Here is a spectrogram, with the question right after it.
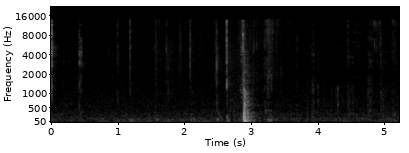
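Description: A box-cutter blade scrapes and shaves the surface of a solid green soap bar held in the hand. Short, dry, crackling scrapes reach up into the high range in a quiet, scattered series, with one louder, sharper crack near the middle.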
